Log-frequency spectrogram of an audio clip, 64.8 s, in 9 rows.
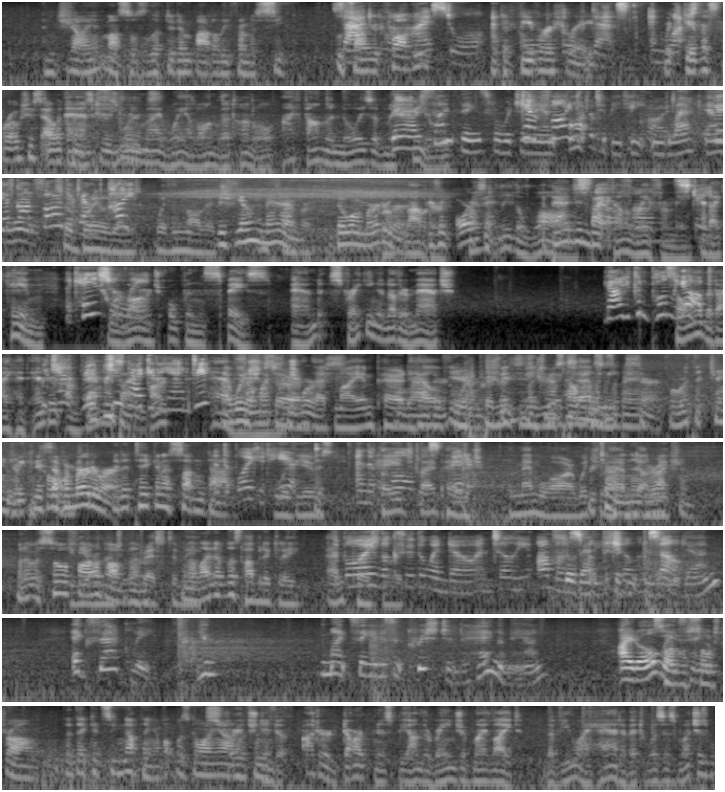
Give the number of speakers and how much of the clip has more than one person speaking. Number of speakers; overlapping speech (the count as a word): seven, about 50%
